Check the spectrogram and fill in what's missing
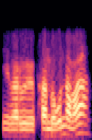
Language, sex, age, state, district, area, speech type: Bodo, male, 45-60, Assam, Kokrajhar, urban, conversation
